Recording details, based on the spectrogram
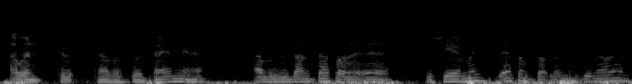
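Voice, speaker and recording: In a Geordie accent, a man talks at a fairly quick pace with a fairly low pitch and vocal fry. His pitch swings very widely, and his loudness shifts a lot. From northern England, Newcastle. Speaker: vlogger. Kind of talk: casual chat.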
